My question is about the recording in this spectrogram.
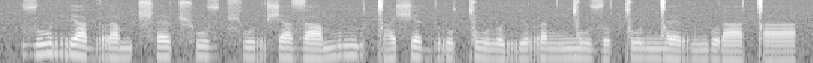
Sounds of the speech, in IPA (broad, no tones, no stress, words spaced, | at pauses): zu rʲaɡramʈ͡ʂʰɛʈ͡ʂʰuz t͡ɕʰurʃaza muŋuɡ͡ǀaʃɛɡ ruǀulʊ rʲʊraŋŋ͡ǀu zʊǀulŋ͡ǀɛr ŋʊ ɾaǀa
